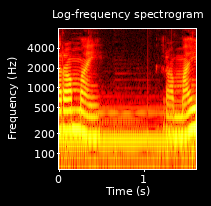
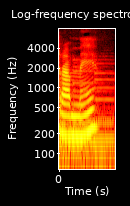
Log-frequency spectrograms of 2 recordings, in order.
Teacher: perubahan ini terjadi pada bunyi vokal rangkap ai ke vokal tunggal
